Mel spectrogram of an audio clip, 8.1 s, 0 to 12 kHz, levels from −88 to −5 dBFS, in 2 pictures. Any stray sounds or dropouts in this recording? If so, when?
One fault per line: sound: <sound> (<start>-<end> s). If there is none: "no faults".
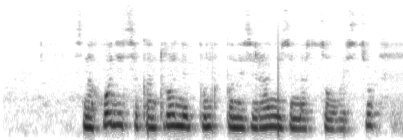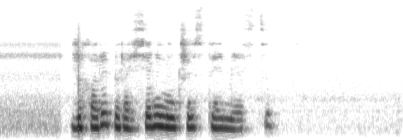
no faults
